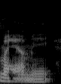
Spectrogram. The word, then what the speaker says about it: Miami: It's not pronounced Miami. That muh at the end.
